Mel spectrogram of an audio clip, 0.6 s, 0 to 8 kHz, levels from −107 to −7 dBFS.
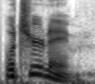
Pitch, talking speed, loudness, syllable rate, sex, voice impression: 165 Hz, 300 wpm, -15 LUFS, 5.7 syllables/s, male, masculine, adult-like, muffled, cool, sincere, very calm, sweet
